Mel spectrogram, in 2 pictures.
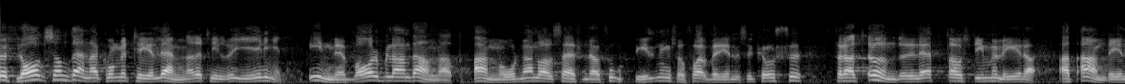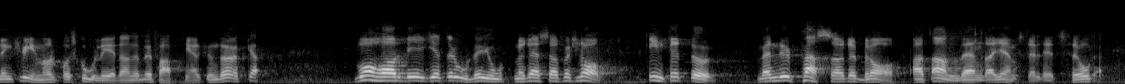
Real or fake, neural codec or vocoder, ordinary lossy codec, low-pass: fake; codec, 16 kHz, 2 kbps, X-Codec, HuBERT features, trained on general audio; none; none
